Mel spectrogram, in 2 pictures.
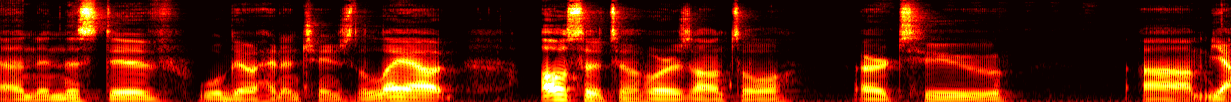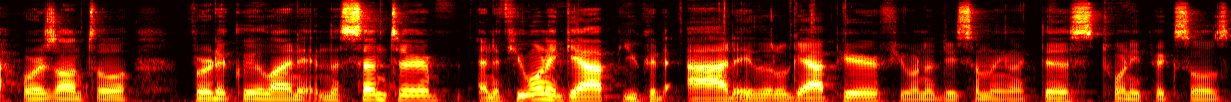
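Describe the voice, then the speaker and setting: This man has a fairly low pitch. He talks very fast. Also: ordinary pitch variation. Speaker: web design tutorial creator. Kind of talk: tutorial. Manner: casual, filler-heavy.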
